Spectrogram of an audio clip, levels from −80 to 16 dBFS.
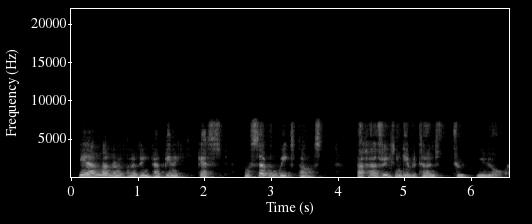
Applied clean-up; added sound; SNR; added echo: neural mask model DeepFilterNet 3.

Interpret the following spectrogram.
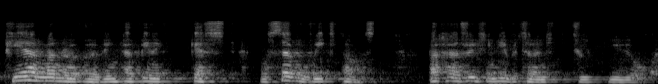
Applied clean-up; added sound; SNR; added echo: neural separator model SepFormer DNS4.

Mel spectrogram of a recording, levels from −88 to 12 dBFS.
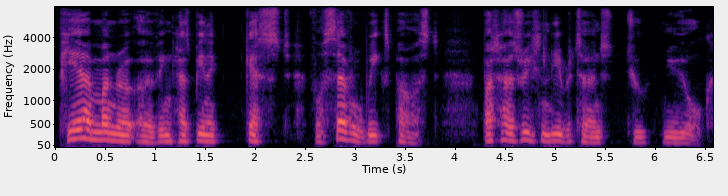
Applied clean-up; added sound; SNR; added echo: none; none; none; none.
